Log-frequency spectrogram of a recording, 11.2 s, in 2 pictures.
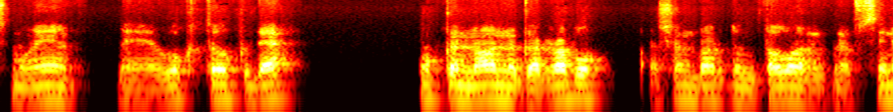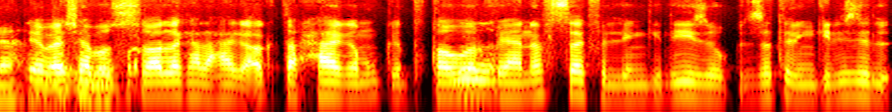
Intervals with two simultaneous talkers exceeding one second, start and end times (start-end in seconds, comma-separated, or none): none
